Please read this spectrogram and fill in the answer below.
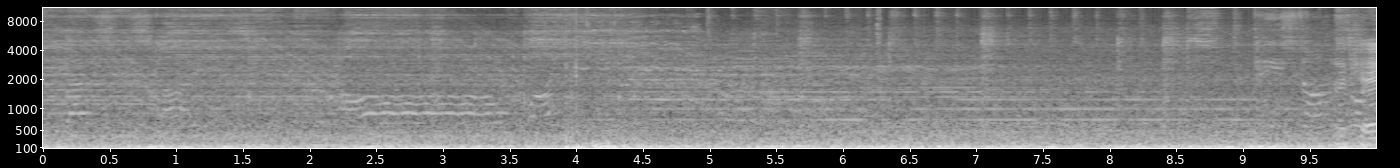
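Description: Car cabin noise while driving: a steady low rumble from the road and engine, with music from the car radio playing low under it.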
